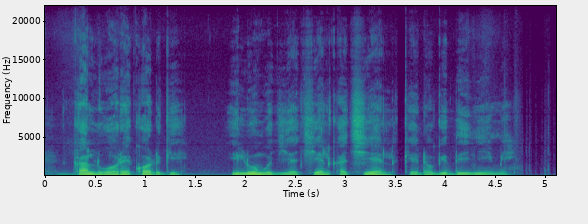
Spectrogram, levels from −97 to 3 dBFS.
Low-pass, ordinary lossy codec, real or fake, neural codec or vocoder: none; none; real; none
